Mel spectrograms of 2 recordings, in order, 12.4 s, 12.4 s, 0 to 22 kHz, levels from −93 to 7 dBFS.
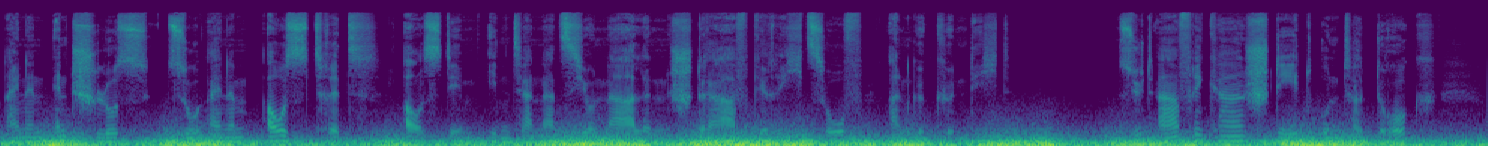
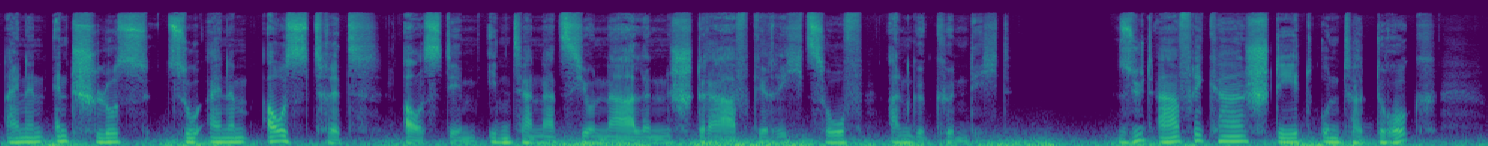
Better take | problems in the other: second | low rumble; loud; throughout; 2 dB below the speech; faint in the second

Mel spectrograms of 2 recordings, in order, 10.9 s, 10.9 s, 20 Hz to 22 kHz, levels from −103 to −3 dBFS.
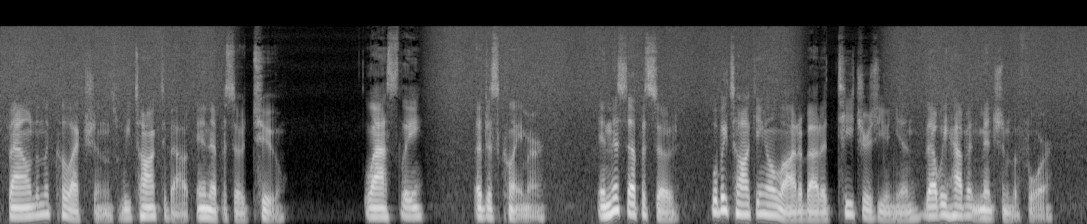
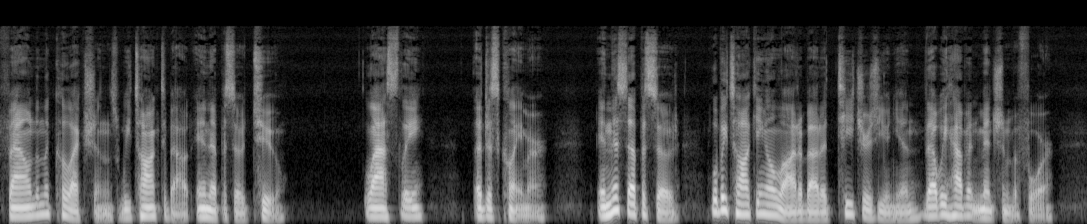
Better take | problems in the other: second | hiss; faint; until 2.5 s, from 4.5 to 8 s and from 9 s on; 20 dB below the speech

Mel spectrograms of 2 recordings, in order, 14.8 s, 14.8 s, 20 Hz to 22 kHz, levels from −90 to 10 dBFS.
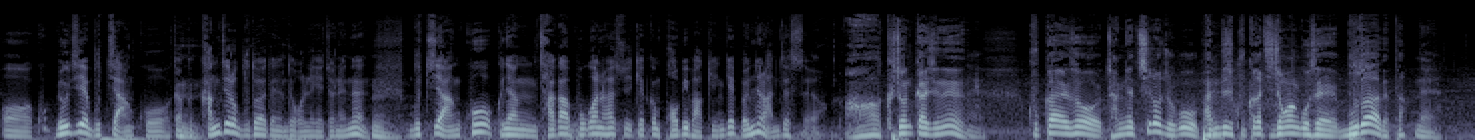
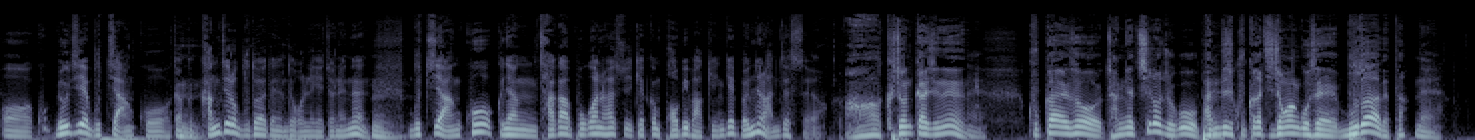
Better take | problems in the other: second | rain or running water; faint; throughout; 25 dB below the speech

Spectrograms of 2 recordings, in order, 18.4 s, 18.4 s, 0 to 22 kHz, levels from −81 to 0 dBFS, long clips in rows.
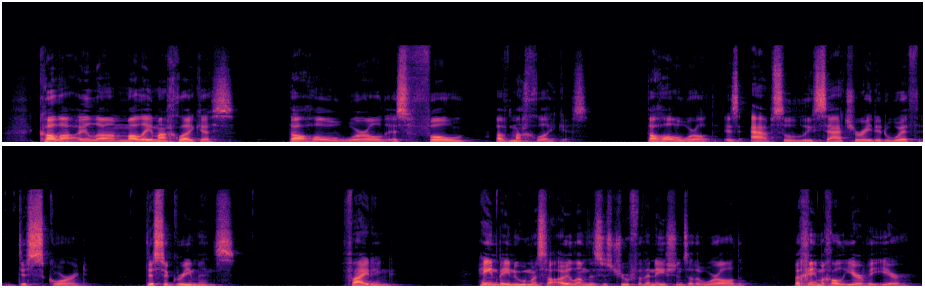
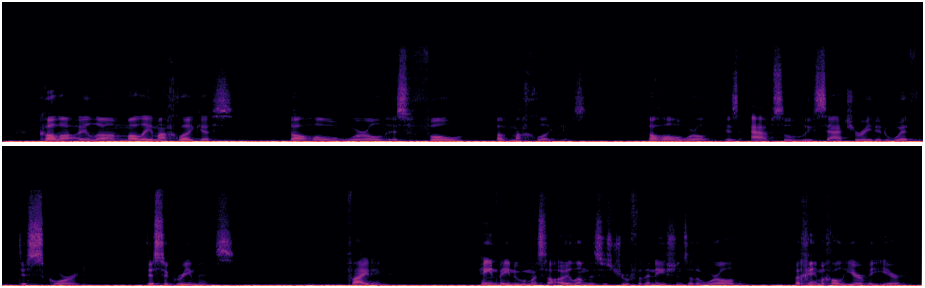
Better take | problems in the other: first | low rumble; loud; throughout; 6 dB below the speech

